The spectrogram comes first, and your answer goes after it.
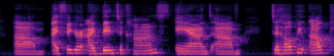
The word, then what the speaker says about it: Cannes: I figure I've been to cons, and to help you out, Keith, is niece.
